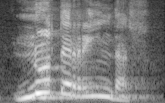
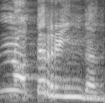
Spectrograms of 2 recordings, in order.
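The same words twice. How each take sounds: First: "No te rindas" slow and loud, leaning on "No"; emphatic drawn-out "No te rindas"; firm encouragement. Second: "No te rindas" said through a laugh; amused "No te rindas"; laughing encouragement. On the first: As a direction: urge the kid firmly not to quit. Repeated urging of child. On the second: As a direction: cheer the kid on while chuckling. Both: Retold or imitated.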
